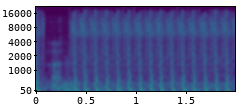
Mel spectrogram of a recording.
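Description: Rapid automatic gunfire from a video game weapon with near-unlimited ammo, fired at a herd of weak enemies: a loud, continuous stream of many evenly spaced shots without a pause.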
